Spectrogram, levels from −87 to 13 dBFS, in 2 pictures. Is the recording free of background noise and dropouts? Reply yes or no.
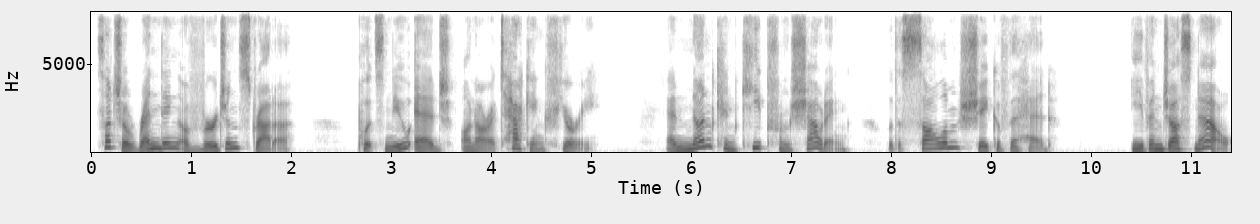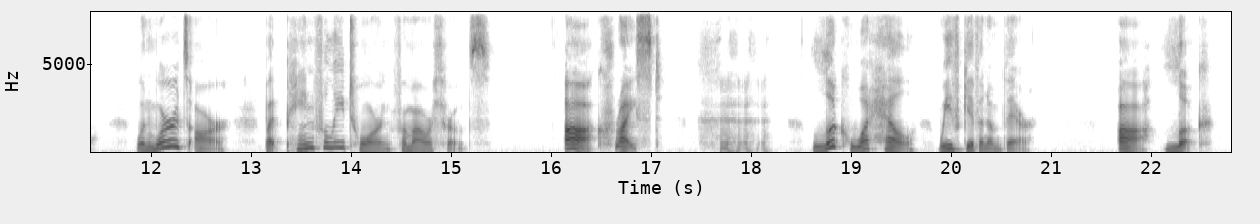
no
